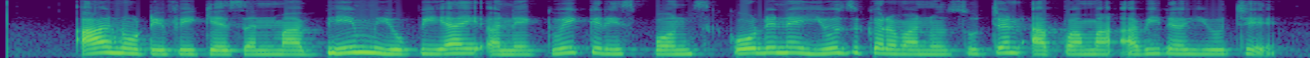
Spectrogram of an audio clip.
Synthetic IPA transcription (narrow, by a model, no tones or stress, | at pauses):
anoʈifikeʃənmãbʱimjupiaiʔənekʋikɾispɔnskoɖnejud͡ʒkəɾʋanũsut͡ʃənapʋamãʔaʋiɾəɦjũt͡ʃʰḛ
